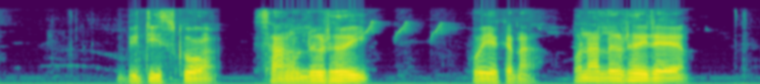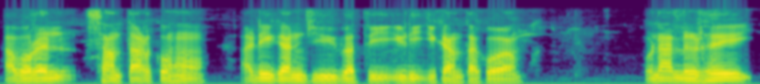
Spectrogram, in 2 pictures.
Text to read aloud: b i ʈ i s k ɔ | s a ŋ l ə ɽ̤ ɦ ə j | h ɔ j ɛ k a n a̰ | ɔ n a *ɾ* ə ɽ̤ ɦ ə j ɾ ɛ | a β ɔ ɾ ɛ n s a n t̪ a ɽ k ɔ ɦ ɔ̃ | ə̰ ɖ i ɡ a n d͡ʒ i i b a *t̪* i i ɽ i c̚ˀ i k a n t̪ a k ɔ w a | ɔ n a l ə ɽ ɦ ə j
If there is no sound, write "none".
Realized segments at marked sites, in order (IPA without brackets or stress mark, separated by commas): l, t̪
